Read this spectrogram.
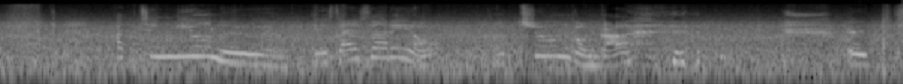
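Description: A young woman speaks calmly and cheerfully close by.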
